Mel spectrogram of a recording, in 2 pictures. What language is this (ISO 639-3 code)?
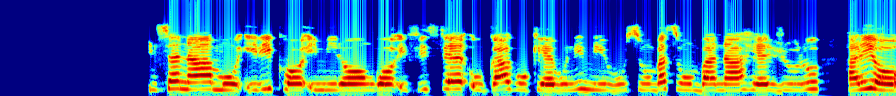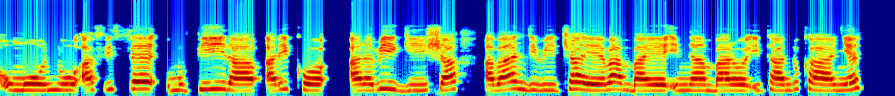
run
